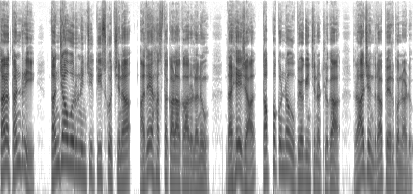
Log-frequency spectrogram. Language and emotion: Telugu, neutral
